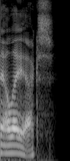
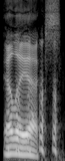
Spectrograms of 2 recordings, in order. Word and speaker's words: LAX: LAX, not L-A-X. – LAX. – Now, that LAX. Is always on the A for some reason.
